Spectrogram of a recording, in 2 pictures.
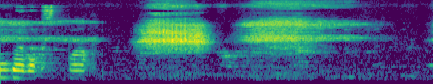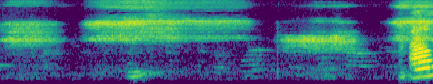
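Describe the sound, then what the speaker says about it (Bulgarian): A person snores in slow, rasping breaths, several long snorting inhales spaced evenly and heard up close in a quiet room, with brief voices at the start and end. "Ало, спри да хъркаш."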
